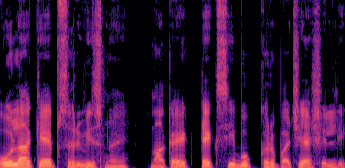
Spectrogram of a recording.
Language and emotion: Goan Konkani, neutral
